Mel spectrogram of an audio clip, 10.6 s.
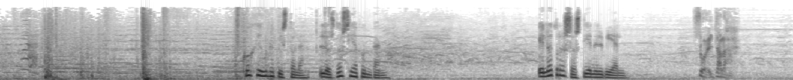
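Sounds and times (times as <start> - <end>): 
kicks and blows in a close-quarters fist fight: 0.4 - 2.5
speech: 3.3 - 5.4, 7.2 - 8.5, 9.2 - 9.9
laughter: 4.8 - 7.1.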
